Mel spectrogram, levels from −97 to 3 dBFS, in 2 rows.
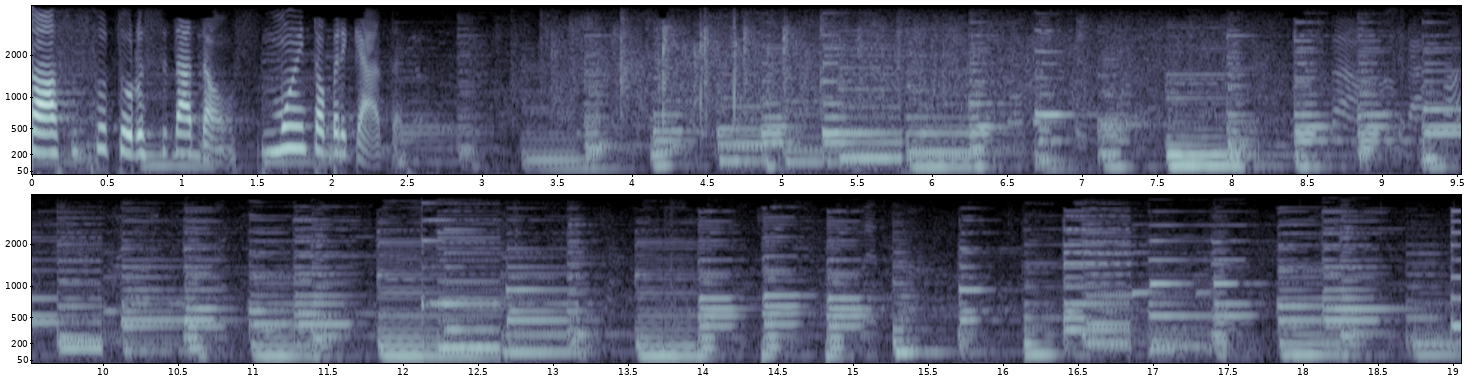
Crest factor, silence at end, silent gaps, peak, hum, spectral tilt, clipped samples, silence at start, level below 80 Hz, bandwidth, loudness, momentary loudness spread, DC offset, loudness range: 24 dB; 0 s; none; -6 dBFS; none; -6.5 dB/octave; under 0.1%; 0 s; -46 dBFS; 4 kHz; -32 LUFS; 13 LU; under 0.1%; 6 LU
